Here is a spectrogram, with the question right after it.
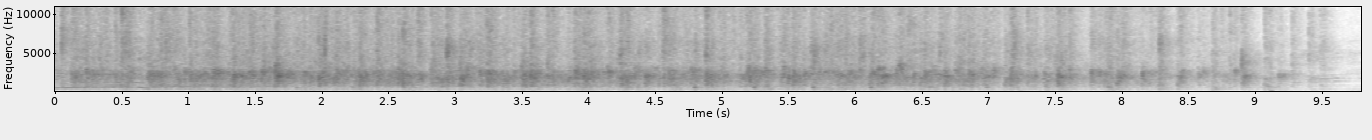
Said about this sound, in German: Begrüßen wir ihn mit einem herzlichen Applaus,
